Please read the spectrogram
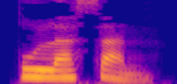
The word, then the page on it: ulasan: indonesian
